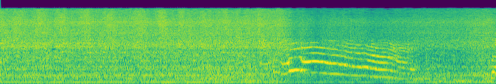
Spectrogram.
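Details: Siberian Husky puppy during its first hydrobath: one brief descending whine over steady loud roaring machine noise from the bath equipment.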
